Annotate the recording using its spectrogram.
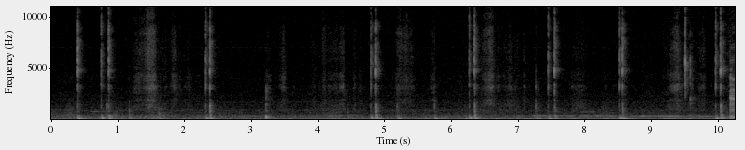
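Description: Faint, irregular clicking of a computer mouse and keyboard, a dozen or so sharp clicks spread unevenly over several seconds.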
